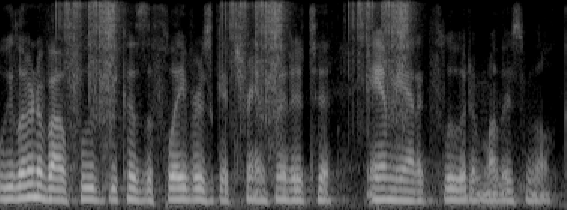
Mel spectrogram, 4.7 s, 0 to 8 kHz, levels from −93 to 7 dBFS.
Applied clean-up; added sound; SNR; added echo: none; Domestic sounds, home sounds; 15 dB; none.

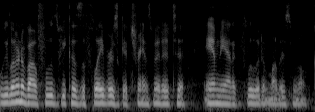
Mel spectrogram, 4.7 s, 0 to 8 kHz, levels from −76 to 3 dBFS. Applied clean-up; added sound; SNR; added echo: none; none; none; none.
